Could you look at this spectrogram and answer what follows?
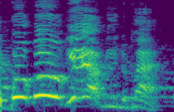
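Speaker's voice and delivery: high, loud falsetto mock of the lady; mock falsetto pie confession; mocking her voice. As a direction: shout it up high, teasing. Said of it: "She was gonna say".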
